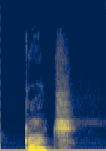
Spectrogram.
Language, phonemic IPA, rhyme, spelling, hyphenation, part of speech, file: Dutch, /kœy̯t/, -œy̯t, kuit, kuit, noun, Nl-kuit.ogg
- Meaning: 1. calf, fleshy part of the lower leg 2. the corresponding part of a sock or stocking 3. spawn, roe (fish eggs)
